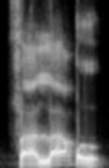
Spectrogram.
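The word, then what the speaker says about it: الفلق: ফালাক।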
